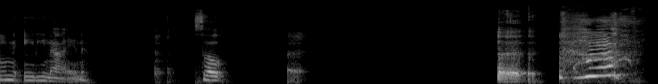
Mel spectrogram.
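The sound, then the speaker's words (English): A loud sneeze bursts out near the end, a sharp breathy explosion preceded by a quick intake, after a few short scattered vocal sounds separated by silence. “Bless you.”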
